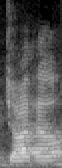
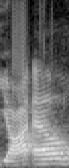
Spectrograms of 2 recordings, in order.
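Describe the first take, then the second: First: The name is given an English pronunciation. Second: The name is given its Hebrew pronunciation. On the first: "but you could say Jael" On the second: "in Hebrew it's Yael"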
